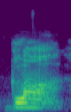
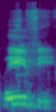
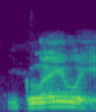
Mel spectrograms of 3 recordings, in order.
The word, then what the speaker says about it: Glavy: Pleased to have Glaw. How do you pronounce it? You were on the right track. It's Glavy, Rhymes with Gravy. Glavy.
